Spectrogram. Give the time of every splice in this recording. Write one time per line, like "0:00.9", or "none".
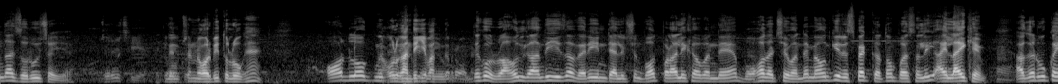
none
